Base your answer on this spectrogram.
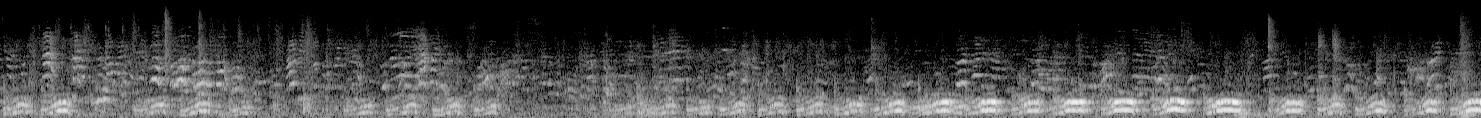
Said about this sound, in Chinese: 现在是尼泊尔时间五月二十二号八点二十分，我在加都，想给你听清晨的声音。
